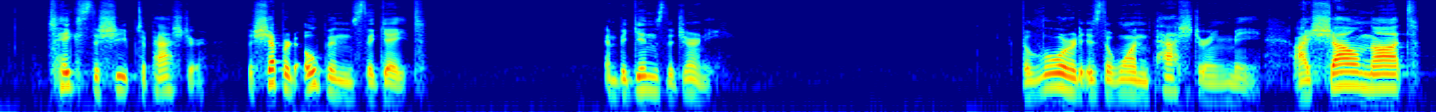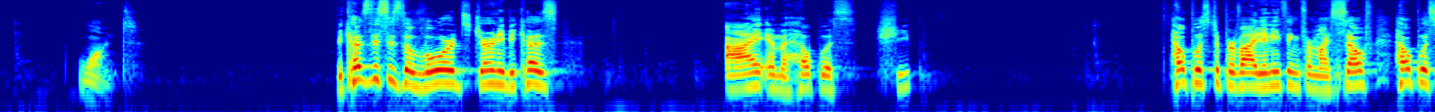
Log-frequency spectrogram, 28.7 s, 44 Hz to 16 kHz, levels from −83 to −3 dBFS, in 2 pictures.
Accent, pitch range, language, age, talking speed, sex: American, 145-195 Hz, English, 30-49, 90 wpm, male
